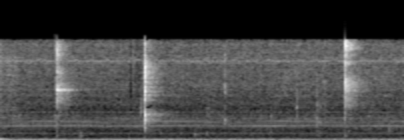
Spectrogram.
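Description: A low steady hum with three faint, short clicks: one about half a second in, one about a second and a half in, and one near the end.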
